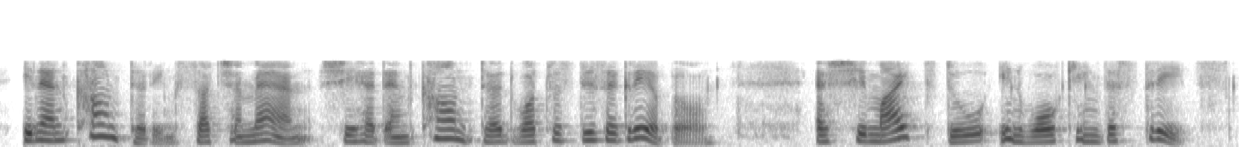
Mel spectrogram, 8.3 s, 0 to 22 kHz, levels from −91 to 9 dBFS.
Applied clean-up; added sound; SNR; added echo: none; none; none; none.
